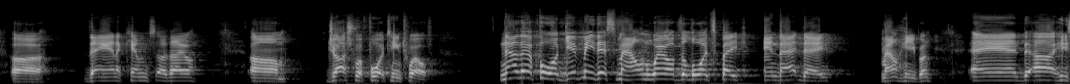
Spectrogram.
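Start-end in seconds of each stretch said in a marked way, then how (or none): 5.0-8.3 raised, proclaiming scripture read. Shown as a demonstration. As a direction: read it out like a preacher. Reads King James scripture aloud.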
